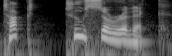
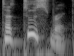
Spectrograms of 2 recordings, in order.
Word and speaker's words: Tuktoyaktuk: The Freeman's Cove area of Tuktoyaktuk. Yeah, that's it. Tuktoyaktuk.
